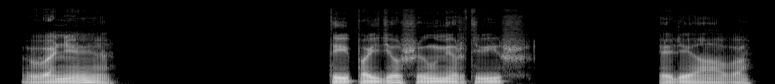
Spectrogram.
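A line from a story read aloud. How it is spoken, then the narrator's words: Calm. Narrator (Russian): сказал спокойно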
